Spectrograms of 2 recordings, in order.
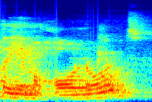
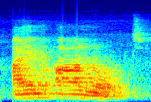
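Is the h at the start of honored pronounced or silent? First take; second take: pronounced; silent. First: Honored begins with an audible h sound. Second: Honored begins with a vowel, no h sound. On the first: The speaker calls it wrong. "It's not I am honored" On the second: The speaker calls it right. "it's I am I am honored"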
